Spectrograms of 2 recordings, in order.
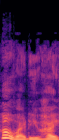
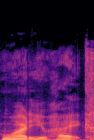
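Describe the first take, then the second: First: It is asked lightly and casually. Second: It is asked in a deep, philosophical way.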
